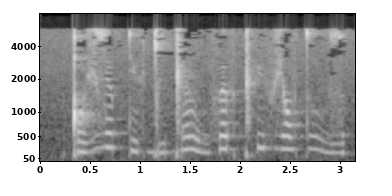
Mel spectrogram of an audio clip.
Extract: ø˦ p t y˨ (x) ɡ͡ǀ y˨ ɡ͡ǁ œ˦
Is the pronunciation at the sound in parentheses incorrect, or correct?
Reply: correct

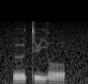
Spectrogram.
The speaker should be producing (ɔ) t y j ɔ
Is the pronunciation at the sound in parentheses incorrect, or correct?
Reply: incorrect: ɵ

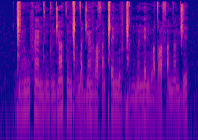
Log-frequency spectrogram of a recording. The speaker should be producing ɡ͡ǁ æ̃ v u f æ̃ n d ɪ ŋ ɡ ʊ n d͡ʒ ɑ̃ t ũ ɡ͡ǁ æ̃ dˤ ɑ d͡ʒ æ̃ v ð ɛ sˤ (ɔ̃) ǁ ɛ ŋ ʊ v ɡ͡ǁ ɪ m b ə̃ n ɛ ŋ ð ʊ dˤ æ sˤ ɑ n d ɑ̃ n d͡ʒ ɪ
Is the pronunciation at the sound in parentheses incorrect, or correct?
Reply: incorrect: ɑ̃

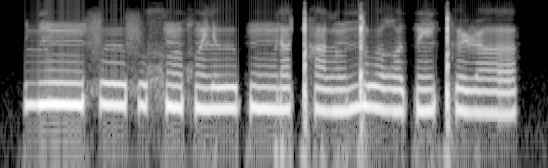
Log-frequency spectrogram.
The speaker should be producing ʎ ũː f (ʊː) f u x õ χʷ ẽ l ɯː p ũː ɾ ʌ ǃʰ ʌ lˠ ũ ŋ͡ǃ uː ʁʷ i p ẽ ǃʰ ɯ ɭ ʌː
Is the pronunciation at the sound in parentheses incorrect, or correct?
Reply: incorrect: ɯː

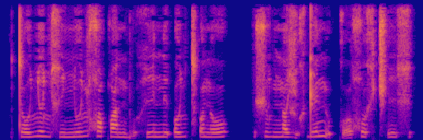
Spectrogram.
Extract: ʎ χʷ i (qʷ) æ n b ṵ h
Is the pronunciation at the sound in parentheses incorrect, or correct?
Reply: correct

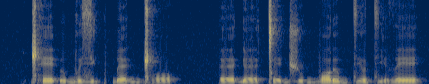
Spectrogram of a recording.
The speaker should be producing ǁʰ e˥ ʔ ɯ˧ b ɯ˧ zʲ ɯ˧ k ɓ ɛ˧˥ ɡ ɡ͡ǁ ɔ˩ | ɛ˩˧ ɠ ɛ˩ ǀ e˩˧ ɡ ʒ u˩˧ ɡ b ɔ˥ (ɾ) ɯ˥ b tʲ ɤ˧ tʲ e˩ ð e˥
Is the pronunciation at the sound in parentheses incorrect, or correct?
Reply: correct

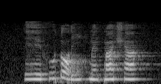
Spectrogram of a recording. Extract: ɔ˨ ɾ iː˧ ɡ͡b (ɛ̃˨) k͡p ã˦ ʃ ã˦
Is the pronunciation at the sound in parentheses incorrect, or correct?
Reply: correct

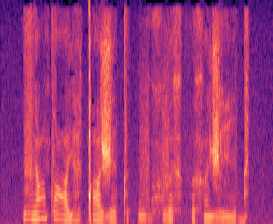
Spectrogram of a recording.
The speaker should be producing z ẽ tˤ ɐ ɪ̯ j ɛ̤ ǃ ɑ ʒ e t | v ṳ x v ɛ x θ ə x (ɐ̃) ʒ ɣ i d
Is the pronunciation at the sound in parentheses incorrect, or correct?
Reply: correct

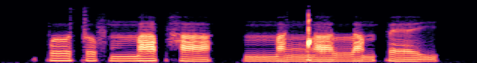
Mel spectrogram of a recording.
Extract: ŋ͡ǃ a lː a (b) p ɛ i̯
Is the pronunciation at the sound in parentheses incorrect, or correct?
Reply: incorrect: m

